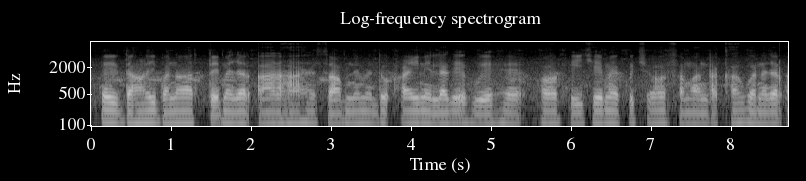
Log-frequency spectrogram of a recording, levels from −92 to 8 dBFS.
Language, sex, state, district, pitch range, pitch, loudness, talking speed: Hindi, male, Bihar, East Champaran, 100-105 Hz, 105 Hz, -29 LUFS, 150 wpm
